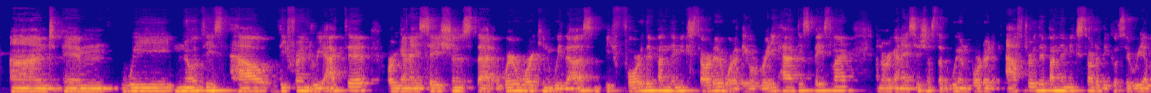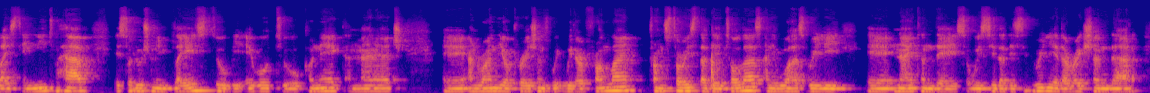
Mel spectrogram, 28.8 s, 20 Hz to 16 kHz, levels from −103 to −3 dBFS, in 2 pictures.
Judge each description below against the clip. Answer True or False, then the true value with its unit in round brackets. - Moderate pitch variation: False (2.1 semitones)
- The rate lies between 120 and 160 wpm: False (175 wpm)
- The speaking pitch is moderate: False (115 Hz)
